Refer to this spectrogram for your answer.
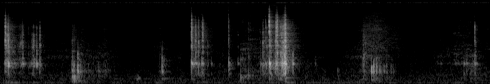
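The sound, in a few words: screwing in tuning pegs on a fretless guitar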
